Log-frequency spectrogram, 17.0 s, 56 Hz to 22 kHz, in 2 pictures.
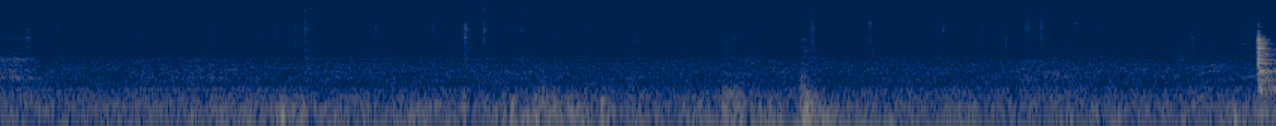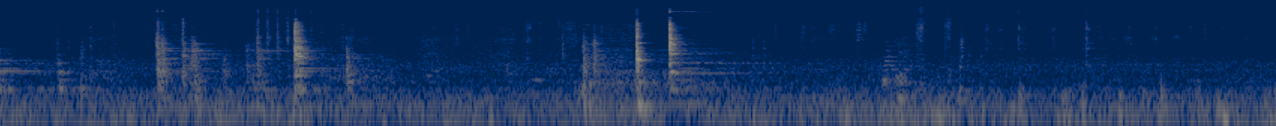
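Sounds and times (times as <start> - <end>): metal tools clinking on steel: 8.4 - 11.1, 12.2 - 13.8.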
